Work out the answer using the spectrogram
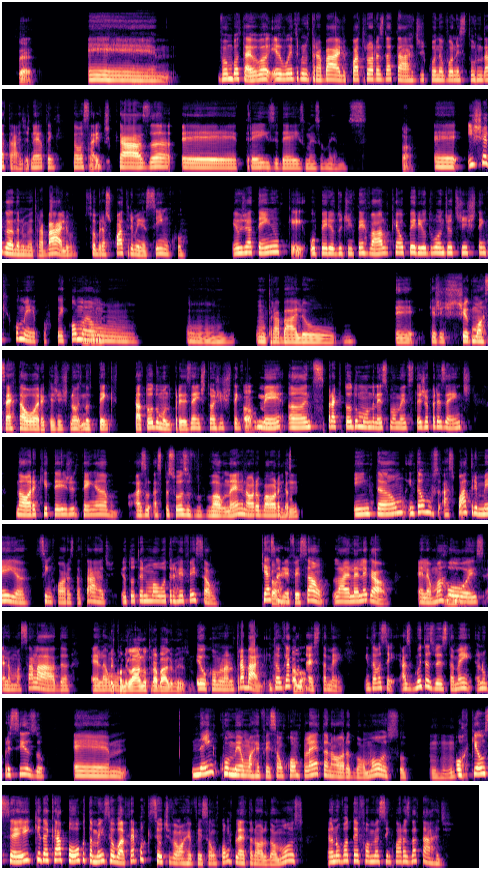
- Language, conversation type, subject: Portuguese, advice, Como decido o que fazer primeiro no meu dia?
- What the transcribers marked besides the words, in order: tapping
